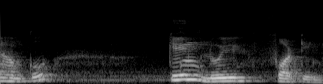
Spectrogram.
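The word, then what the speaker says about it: Louis: इसका pronunciation लुइस मत करिएगा, लिखा हुआ है लेकिन इसका प्रोनाउंसिएशन लुई होगा।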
